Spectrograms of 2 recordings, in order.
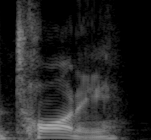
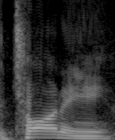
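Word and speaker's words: Taney: in that case Roger tawny it's spelled like it's tan ETA and any why but it was pronounced tawny Roger tawny was the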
